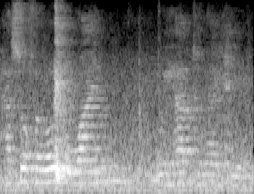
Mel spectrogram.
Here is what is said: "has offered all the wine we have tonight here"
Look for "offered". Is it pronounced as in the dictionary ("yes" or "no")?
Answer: no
